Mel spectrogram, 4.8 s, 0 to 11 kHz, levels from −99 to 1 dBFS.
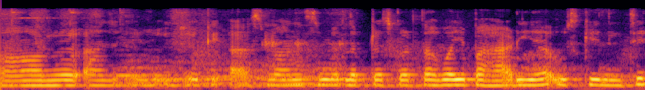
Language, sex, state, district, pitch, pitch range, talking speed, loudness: Hindi, female, Odisha, Nuapada, 195 Hz, 190-200 Hz, 150 wpm, -15 LUFS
